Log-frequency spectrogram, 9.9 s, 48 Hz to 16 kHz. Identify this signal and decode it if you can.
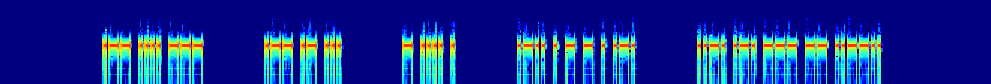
Morse code, heard as a keyed tone, about 40 wpm, 700 Hz. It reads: WHO WAS THE LETTER FROM?
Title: 3x Word-Spacing - Sentences from Top 300 Words - 40wpm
